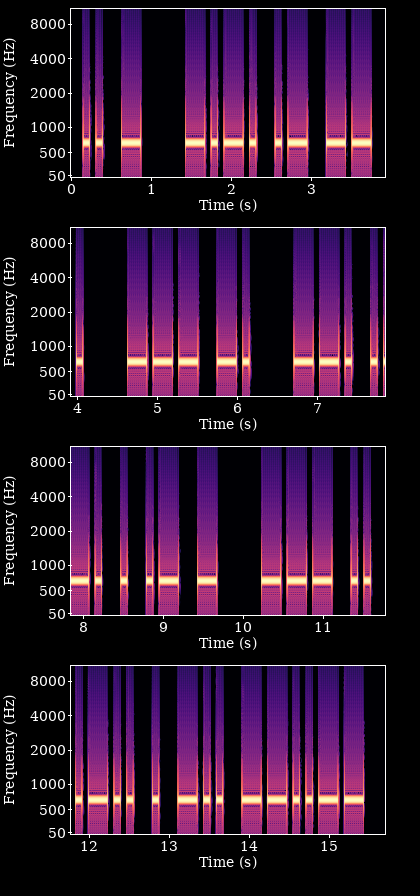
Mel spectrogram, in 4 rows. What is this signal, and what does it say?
Morse code, heard as a keyed tone, about 14 wpm, 700 Hz. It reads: IT CAME ON GREAT OILED,
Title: A Sound Of Thunder 15wpm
